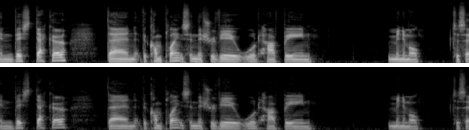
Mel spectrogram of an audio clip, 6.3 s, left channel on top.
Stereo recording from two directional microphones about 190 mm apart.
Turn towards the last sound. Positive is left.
turn(degrees=30)  # may be behind; listen again after turning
